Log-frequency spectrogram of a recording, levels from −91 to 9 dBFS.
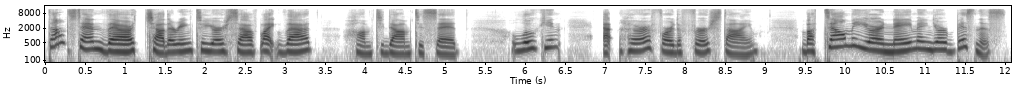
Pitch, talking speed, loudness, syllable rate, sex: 245 Hz, 130 wpm, -19 LUFS, 3.7 syllables/s, female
